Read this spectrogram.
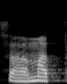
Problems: constant background noise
